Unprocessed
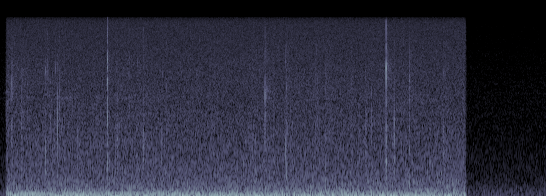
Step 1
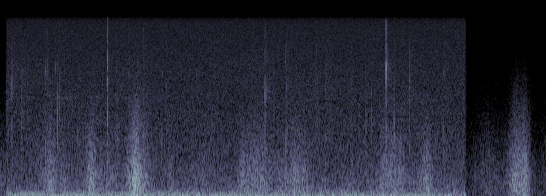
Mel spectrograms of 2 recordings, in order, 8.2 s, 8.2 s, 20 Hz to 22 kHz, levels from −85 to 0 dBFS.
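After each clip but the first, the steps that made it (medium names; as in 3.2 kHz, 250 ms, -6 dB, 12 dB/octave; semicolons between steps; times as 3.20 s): wind noise 520 Hz -37 dBFS; trim -5 dB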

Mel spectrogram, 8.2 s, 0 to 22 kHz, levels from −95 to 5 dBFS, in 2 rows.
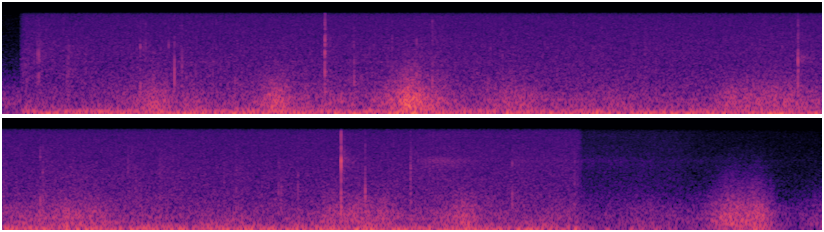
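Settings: echo that smears into a reverb 521 ms, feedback 42%, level -12 dB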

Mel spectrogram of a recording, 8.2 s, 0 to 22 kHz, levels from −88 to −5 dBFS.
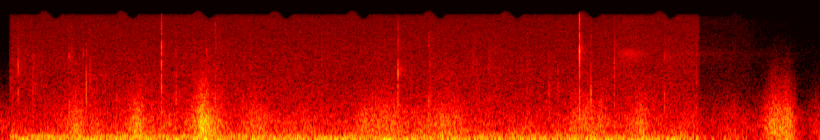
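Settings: warped record 78 rpm, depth 160 cents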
